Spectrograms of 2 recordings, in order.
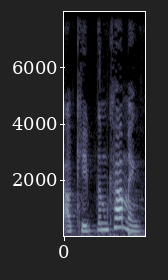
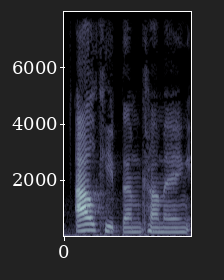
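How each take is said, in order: First: It is said in a plain, friendly way. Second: It is said in a suggestive, innuendo-laden way. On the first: It simply promises more stories. The speaker calls it right. "instead of saying" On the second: It hints at a sexual meaning. The speaker calls it wrong. "It was the way you said it. You said"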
